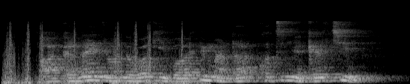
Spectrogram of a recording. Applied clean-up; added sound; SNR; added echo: none; Wind; 8 dB; reverberation time 0.9 s.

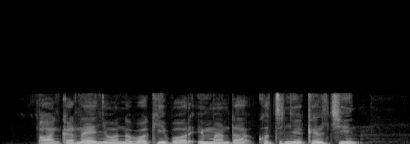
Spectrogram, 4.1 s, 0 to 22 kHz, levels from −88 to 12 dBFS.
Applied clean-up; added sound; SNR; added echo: none; none; none; none.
